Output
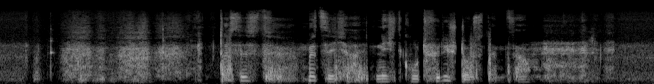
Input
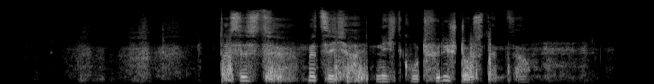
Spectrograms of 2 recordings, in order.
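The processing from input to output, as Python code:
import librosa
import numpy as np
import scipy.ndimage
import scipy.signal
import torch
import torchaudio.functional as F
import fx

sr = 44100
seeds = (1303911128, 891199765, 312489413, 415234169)

y = fx.band_squash(x, sr, depth_pct=100)
y = y * librosa.db_to_amplitude(-2.0)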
